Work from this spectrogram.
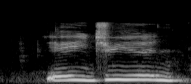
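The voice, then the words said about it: Bad Rocky impression. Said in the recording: “my Rocky impression ... It's terrible.”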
